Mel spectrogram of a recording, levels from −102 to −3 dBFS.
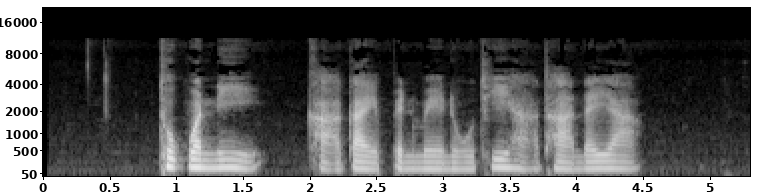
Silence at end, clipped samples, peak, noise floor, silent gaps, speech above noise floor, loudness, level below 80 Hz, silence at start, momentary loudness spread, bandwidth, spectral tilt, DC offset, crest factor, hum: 0.85 s; under 0.1%; -2 dBFS; -68 dBFS; none; 46 dB; -23 LUFS; -56 dBFS; 0.9 s; 13 LU; 10.5 kHz; -8 dB/octave; under 0.1%; 22 dB; none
